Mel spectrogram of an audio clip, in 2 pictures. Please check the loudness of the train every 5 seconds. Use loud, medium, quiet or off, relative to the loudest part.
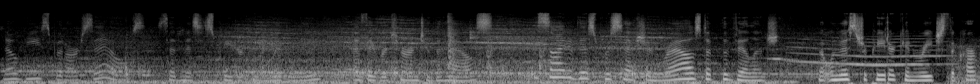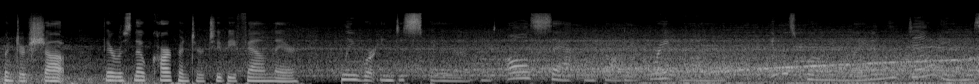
loud, loud, medium, loud.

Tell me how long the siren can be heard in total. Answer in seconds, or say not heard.
13 s.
